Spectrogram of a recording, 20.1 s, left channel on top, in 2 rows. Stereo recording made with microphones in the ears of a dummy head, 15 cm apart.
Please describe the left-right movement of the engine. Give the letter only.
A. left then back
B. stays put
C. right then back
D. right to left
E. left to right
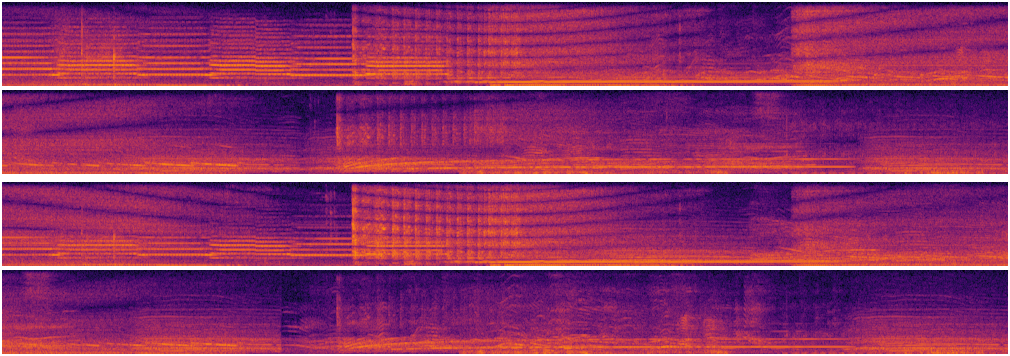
D.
